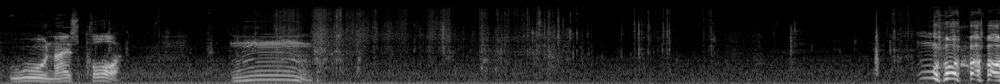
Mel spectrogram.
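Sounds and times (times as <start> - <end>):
chewing and crunching food: 0.8 - 9.2
person humming appreciatively: 2.3 - 3.2.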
